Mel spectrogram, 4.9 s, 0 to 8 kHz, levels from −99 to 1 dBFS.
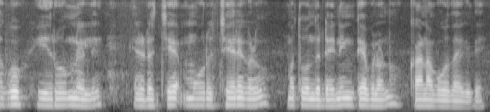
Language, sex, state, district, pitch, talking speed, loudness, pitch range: Kannada, male, Karnataka, Koppal, 130 Hz, 170 wpm, -18 LUFS, 125-135 Hz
